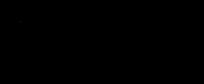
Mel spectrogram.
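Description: Near silence, broken by two faint clicks in quick succession just after the start.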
